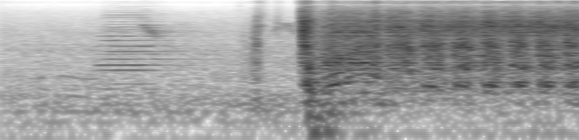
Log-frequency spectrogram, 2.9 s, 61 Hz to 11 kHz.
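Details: CAT (Perkins) C4.4 diesel after injector replacement for a crank-no-start caused by excessive fuel bypassing the injectors to return: brief crank, then it catches at once and settles into a steady, even diesel clatter; starts and runs normally.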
